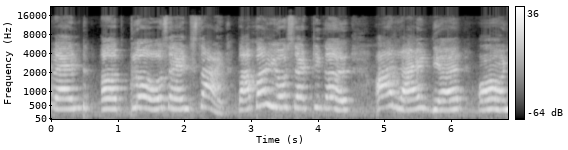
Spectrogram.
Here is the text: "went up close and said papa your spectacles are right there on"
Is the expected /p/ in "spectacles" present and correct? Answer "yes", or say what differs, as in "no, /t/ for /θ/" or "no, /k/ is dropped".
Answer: no, /p/ is dropped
